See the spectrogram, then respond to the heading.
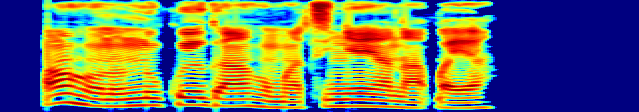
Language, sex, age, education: Igbo, male, 15-29, tertiary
